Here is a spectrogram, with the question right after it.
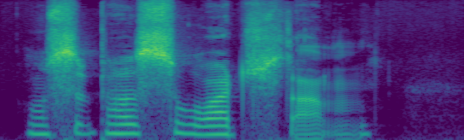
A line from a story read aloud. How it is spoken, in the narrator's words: Foggy sighed, burying his face in his husband's chest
